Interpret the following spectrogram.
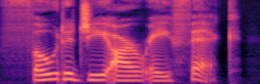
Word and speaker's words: photographic: For example, in the word photograph, the stress is on the first syllable, but in photographer, it's on the second, and in photographic, it's on the third.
